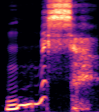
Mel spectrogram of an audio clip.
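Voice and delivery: Gollum's final guess. Acted. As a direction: squeal the guess eagerly. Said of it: "sagte er schließlich". (hohe, gierige Gollum-Stimme)

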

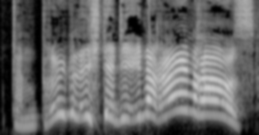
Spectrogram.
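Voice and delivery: loud, high furious threat; blustering rage. A narrator's reading. Uncle threatening Harry, raging. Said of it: "polterte Onkel Vernon".

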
